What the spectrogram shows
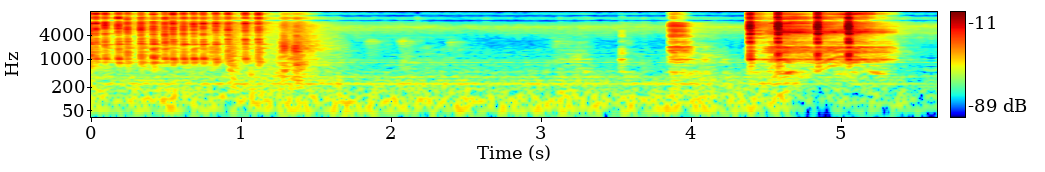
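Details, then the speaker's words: Toyota 2.4L/2.5L (2AZ-FE, RAV4/Camry) newly installed timing chain tensioner, crank turned clockwise by hand via crank bolt: rapid run of sharp metallic clicks, about a dozen in a second, then more; tensioner ratcheting out normally, tension taken up. "You heard it? It already was ratcheting out. All right. So, now we already got I'm missing. Okay, we already got tension on it."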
